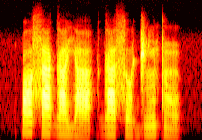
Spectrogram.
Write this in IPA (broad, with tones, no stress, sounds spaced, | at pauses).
k͡p ɔ˦ s a˦ ɡ a˧ j a˨ | ɡ a˧ s o˨ d͡ʒ ĩ˧ t ũ˨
